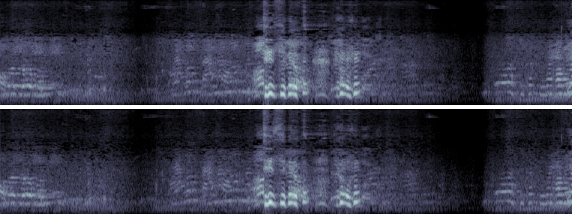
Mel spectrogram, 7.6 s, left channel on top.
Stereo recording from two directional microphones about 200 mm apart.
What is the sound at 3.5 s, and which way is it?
Speech, 15° right (ahead or behind).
